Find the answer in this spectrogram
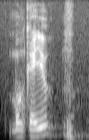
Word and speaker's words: Moncayo: C'est la bonne prononciation? Moncayo.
